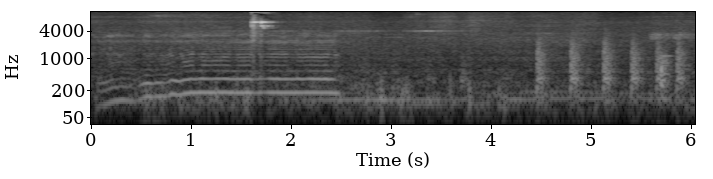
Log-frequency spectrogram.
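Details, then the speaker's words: Honda Unicorn crank bearing removed, cleaned and spun fast: rough ringing hum fading as it slows, then clicks and rattles; a ball inside is damaged and worn, creating the noise where it sticks. Finding: worn crank ball bearing. "లోపల చూడండి ఎంత ball damage ఆడ ఆ place లోకి వచ్చినప్పుడు మనకి noise create చేస్తది చూసారా ఎంత లాగా అరిగిపోయింది"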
